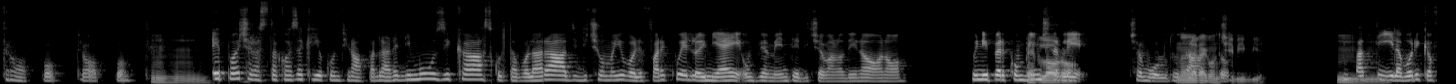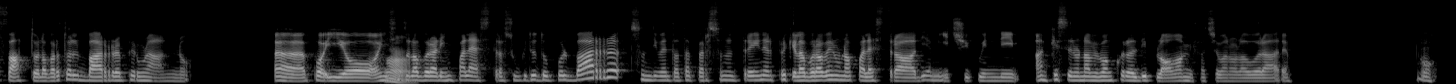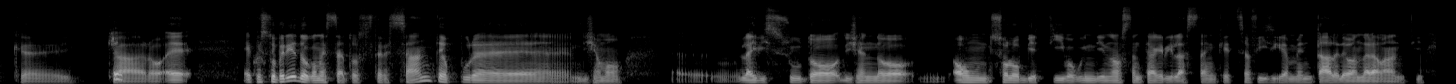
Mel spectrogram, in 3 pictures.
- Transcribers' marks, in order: none
- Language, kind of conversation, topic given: Italian, podcast, Come racconti una storia che sia personale ma universale?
